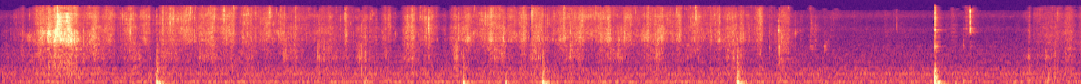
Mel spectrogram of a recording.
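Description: A circuit board being cleaned with isopropyl alcohol. There is a short burst of brushing about half a second in, then faint scrubbing, broken by several light knocks on the bench. The loudest knock comes about seven seconds in.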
